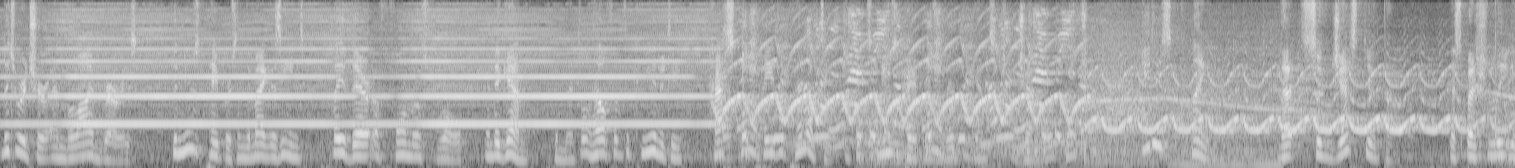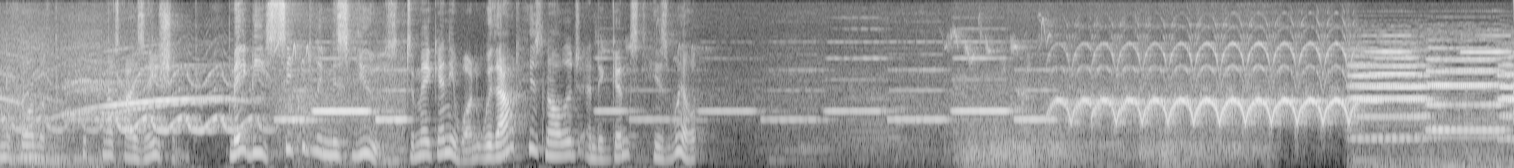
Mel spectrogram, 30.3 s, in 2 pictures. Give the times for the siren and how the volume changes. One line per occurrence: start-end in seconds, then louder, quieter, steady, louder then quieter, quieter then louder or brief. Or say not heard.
0.0-19.2 steady
21.1-30.2 louder.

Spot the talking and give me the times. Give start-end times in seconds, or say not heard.
0.0-22.1.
